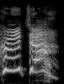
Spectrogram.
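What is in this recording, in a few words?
story, Japanese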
